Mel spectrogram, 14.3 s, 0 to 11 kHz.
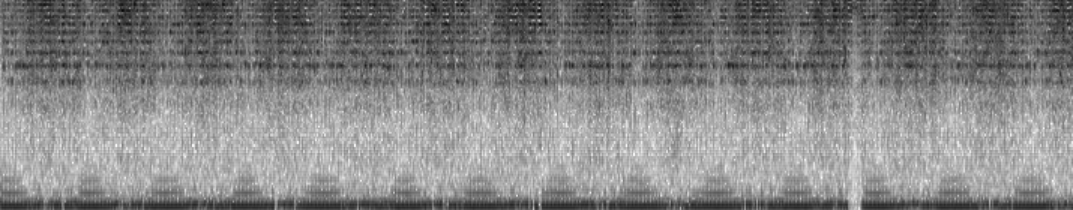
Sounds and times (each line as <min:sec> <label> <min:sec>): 0:00.0 Feedback loop 0:14.3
